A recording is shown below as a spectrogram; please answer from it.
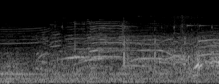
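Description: High-pitched girls' voices shouting and calling across an outdoor soccer field, several calls overlapping over a steady murmur of background noise, with a brief sharp sound near the end.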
